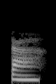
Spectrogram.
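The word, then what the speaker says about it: tā: Là nữ, ba, vì trong tiếng Trung đại từ chỉ người ta, chỉ nam, và ta, chỉ nữ, đều phát âm là ta,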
